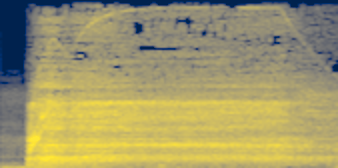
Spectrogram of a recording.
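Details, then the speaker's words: Black & Decker grass trimmer after replacing the housing and gear, run with cover back on before fitting the guard; smooth steady high whine, no rattle or grinding, earlier noise gone; normal running. "So wala na po yung ingay niya mga kabay, matining na po."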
